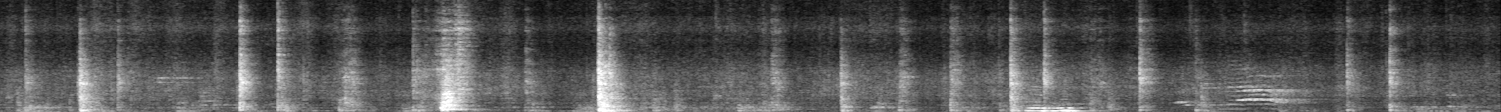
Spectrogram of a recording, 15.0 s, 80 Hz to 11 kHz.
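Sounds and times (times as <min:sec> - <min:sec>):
metal spoon scraping a wok: 0:00.0 - 0:11.6.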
